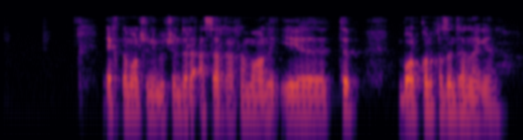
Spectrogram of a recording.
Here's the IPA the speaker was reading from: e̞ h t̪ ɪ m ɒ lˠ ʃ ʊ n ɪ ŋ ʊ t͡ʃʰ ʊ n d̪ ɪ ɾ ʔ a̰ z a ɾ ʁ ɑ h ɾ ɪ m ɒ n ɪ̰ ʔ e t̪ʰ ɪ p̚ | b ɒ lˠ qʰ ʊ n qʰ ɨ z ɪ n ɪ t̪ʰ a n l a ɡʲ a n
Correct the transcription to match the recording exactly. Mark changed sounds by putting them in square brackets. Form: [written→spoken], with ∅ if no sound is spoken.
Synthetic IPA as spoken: e̞ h t̪ ɪ m ɒ lˠ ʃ ʊ n ɪ ŋ ʊ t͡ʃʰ ʊ n d̪ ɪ ɾ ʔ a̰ [z→s] a ɾ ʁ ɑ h ɾ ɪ m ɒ n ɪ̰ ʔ e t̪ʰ ɪ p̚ | b ɒ lˠ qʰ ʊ n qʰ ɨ z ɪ n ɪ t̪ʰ a n l a ɡʲ a n

